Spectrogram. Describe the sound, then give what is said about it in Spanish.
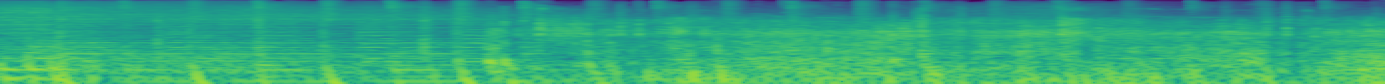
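Bombs exploding in the war between Pakistan and Afghanistan make a loud, dense rumble of many deep booms and sharp cracks that pile up without pause. “Pakistán ha entrado en guerra abierta con Afganistán. Este es el sonido de las bombas.”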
